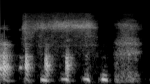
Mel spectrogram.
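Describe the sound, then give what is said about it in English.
Heavy, forceful breathing out through the nose, a hissy snort in two close bursts with a rhythmic pulsing edge, like a person imitating a charging bull. “That's actually breath coming out my nose like the bull in like fucking all the cartoons.”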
